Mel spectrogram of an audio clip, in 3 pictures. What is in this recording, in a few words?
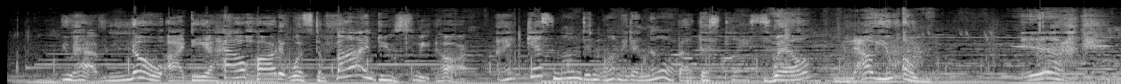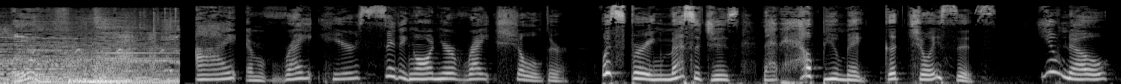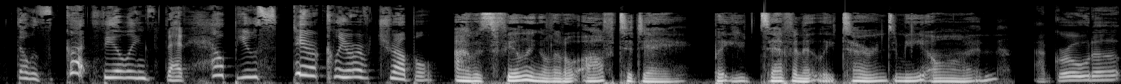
african american animation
